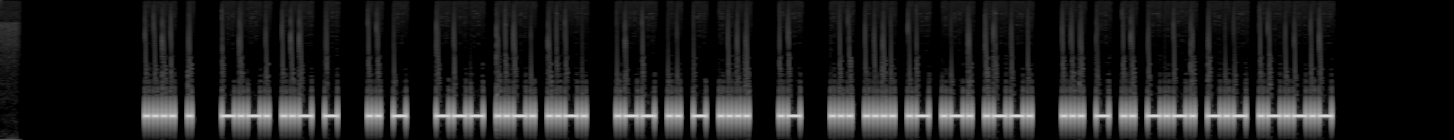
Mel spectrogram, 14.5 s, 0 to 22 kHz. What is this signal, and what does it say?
Morse code, heard as a keyed tone, about 28 wpm, 700 Hz. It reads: HE CUT IT OFF WITH A SHARP STICK.
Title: Sentences from Top 1600 Words 28wpm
